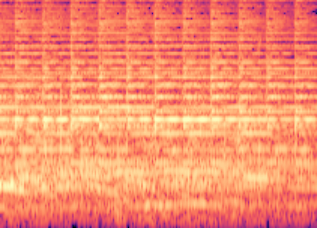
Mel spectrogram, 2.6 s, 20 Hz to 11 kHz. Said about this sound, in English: Harlem Globetrotter Big Easy Lofton is pressing the button that rings the bell. With his other hand, he's spinning a ball on his index finger. Lofton's supposed to ring the opening bell for 10 seconds. The closing bell rings longer.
